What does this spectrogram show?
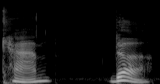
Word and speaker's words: candor: Today's word is candor. It is pronounced can-der and is spelt C-A-N-D-O-R.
